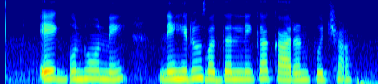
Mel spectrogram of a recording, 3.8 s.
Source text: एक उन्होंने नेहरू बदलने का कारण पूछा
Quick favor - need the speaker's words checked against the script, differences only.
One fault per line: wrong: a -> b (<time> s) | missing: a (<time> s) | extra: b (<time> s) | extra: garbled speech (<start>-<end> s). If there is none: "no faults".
no faults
